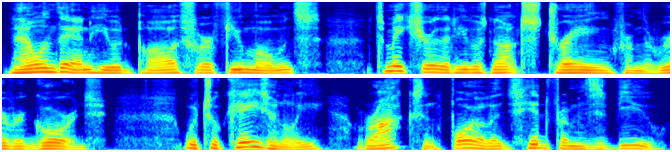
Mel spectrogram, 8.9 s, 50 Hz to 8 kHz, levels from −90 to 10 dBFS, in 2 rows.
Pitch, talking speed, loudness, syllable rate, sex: 120 Hz, 210 wpm, -17 LUFS, 5.3 syllables/s, male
